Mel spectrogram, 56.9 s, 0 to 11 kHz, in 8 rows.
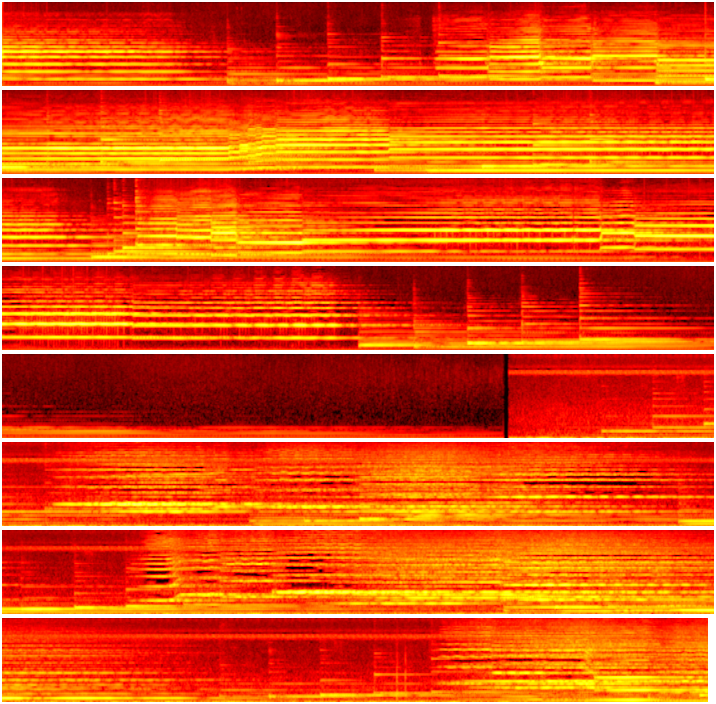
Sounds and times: Violin, fiddle: 0.0 - 26.7, 35.4 - 56.9
Sad music: 0.0 - 30.0, 34.5 - 56.9.

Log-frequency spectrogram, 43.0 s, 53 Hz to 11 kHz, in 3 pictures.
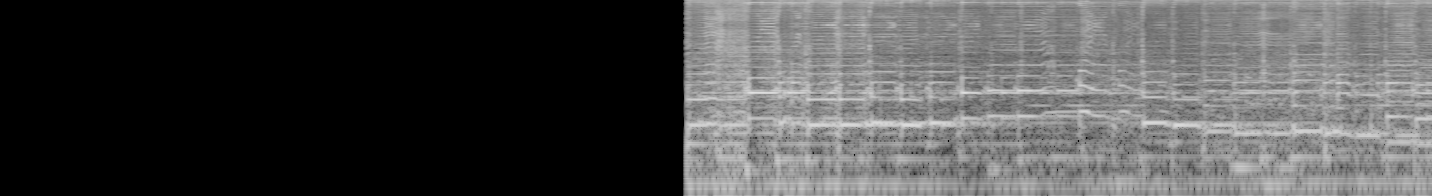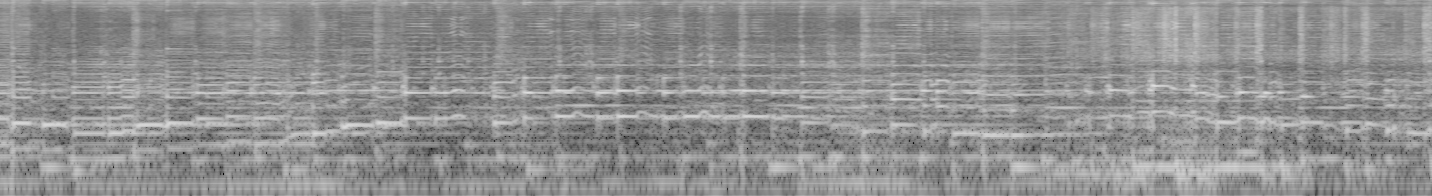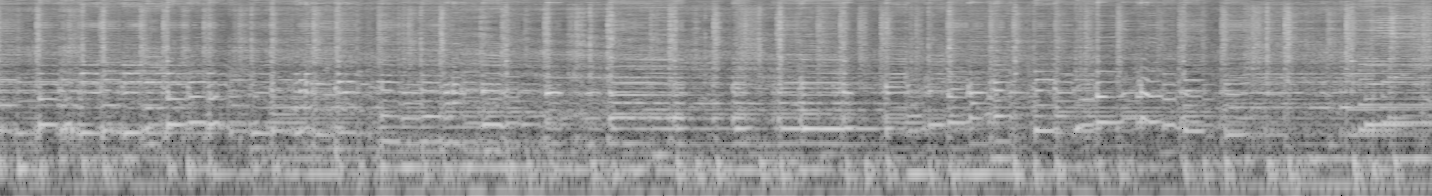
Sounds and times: Music: 6.9 - 42.9.

